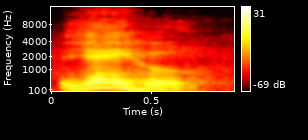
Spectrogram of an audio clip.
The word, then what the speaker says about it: Jehu: Now, in the Hebrew, it's pronounced Yehu.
